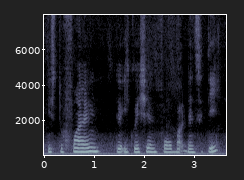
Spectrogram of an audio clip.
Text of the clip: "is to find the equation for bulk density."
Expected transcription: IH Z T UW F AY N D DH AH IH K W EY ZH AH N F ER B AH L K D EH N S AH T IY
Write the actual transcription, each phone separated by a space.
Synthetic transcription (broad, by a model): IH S T UW F AY N D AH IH K W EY SH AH N F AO B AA K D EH N S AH T IY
